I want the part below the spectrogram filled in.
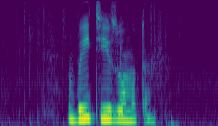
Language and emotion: Russian, neutral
